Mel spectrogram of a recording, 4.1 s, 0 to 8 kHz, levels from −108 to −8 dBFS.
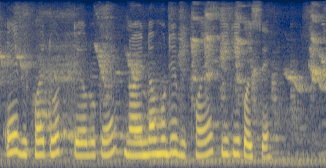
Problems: constant background noise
